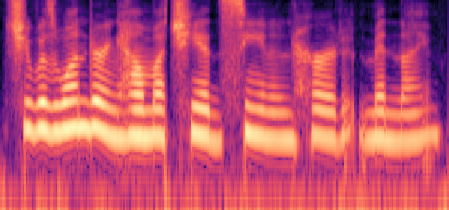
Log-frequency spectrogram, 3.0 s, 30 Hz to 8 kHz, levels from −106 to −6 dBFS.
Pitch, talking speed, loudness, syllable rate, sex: 220 Hz, 240 wpm, -17 LUFS, 5.3 syllables/s, female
